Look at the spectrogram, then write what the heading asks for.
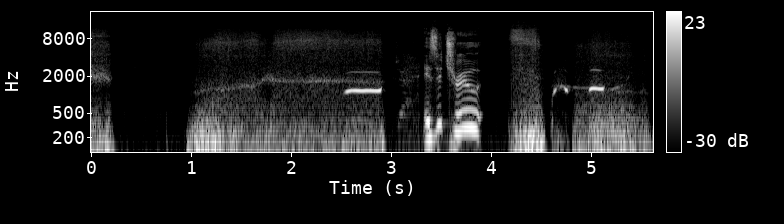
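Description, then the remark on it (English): Someone tries to whistle but mostly produces breathy, airy blowing in several long puffs, with only a faint thin tone slipping through now and then; a short spoken question comes between attempts. “You're just blowing. You're just blowing air.”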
